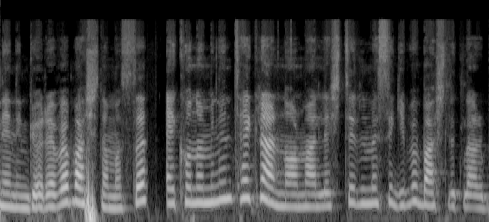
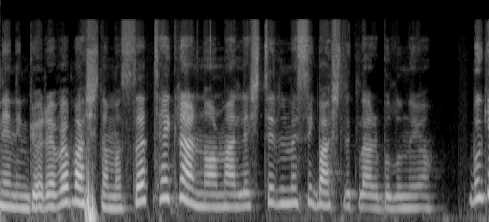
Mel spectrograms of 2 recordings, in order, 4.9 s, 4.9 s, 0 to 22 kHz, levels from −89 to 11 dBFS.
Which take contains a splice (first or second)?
second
